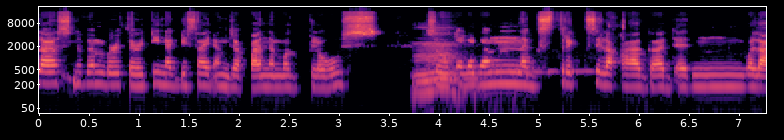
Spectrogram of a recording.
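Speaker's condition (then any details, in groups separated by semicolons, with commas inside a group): No condition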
